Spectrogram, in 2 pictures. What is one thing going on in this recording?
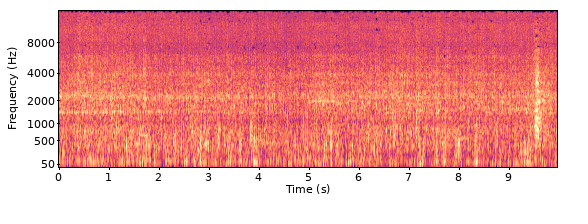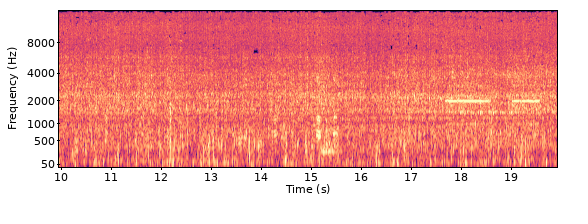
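A forklift engine idles and rumbles nearby.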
